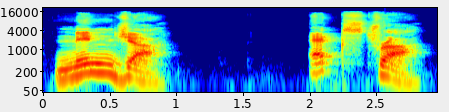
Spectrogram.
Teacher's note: En estas palabras viene al final y dice A. El schwa, A.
